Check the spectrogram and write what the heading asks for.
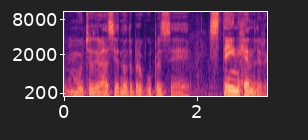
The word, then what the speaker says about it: Szteinhendler: Steinhendler, casi como se lee, pero sí tiene muchas letras.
